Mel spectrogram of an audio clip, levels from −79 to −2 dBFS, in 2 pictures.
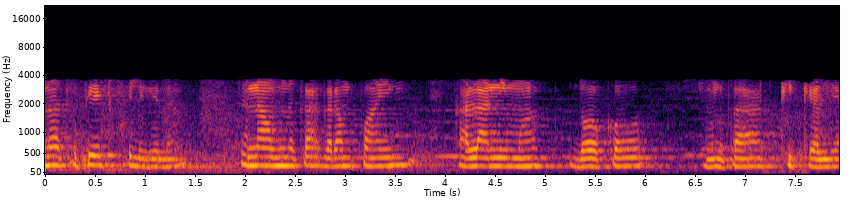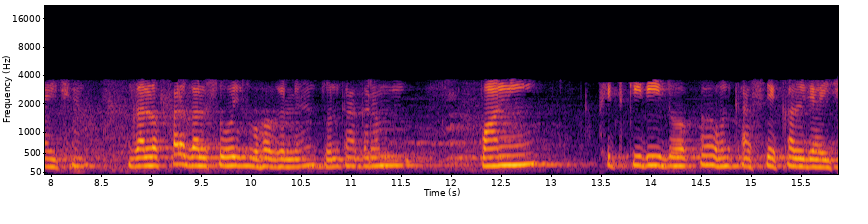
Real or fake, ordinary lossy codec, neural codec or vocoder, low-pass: real; MP3, 24 kbps; none; 3.6 kHz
